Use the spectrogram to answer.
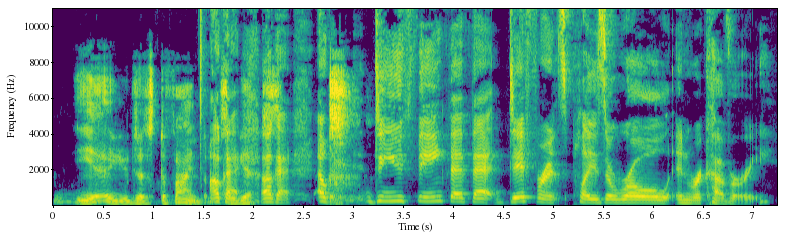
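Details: Adult speaker; typical speech.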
